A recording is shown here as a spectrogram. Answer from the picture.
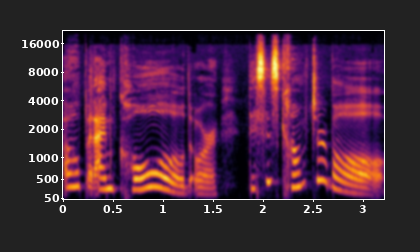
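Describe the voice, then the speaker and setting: A female-sounding, put-on character voice, high-pitched and whiny, speaks at a fairly slow pace on a very clean recording with a silent background. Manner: whiny, complaining.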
